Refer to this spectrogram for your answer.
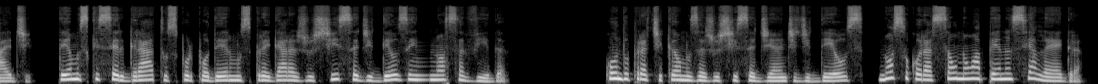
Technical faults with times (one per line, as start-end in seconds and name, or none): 4.17-4.36 call audio freeze
4.41-4.50 short concealed packet loss
4.93-8.70 call bitrate drop
9.07-9.79 jitter buffer speed-up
